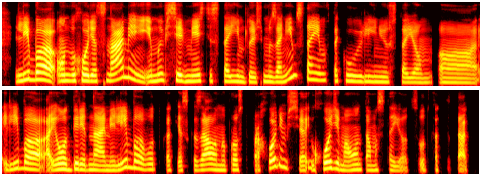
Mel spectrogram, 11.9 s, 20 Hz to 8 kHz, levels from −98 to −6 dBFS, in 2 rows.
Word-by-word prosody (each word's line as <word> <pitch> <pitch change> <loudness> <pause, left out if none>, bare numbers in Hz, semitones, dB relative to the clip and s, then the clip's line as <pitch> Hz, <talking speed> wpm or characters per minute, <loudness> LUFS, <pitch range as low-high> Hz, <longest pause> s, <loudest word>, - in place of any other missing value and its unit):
Либо 245 +2 +6
он 215 0 +1
выходит 210 -2 +2
с - - -4
нами, 225 - +4
и 190 - +2
мы 230 +3 -1
все 220 0 +2
вместе 205 +1 -1
стоим. 195 -2 -2
То 175 - -7
есть, 170 +1 -4
мы 185 -1 -3
за 175 0 0
ним 320 - -3
стоим, 260 - -2
в - - -34
такую 205 -1 -4
линию 180 -2 -5
встаём, 160 -1 -6
а, 155 -2 -3
либо, 200 -1 +2
а - - +2
и - - +1
он 195 -2 +3
перед 185 -3 +1
нами, 165 -2 +1
либо 225 +6 0
вот, 190 0 -7
как 165 0 -10
я 155 - -7
сказала, 180 +3 0
мы 170 -2 -6
просто 180 0 -6
проходимся 260 - -2
уходим, 220 -4 +1
а 160 - -2
он 185 +2 -2
там 170 0 -6
остаётся. 170 -2 -10
Вот - - -11
как-то - - -16
так. - - -2
190 Hz, 215 wpm, -23 LUFS, 170-220 Hz, -, Либо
